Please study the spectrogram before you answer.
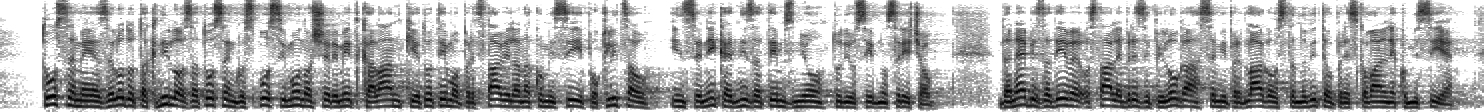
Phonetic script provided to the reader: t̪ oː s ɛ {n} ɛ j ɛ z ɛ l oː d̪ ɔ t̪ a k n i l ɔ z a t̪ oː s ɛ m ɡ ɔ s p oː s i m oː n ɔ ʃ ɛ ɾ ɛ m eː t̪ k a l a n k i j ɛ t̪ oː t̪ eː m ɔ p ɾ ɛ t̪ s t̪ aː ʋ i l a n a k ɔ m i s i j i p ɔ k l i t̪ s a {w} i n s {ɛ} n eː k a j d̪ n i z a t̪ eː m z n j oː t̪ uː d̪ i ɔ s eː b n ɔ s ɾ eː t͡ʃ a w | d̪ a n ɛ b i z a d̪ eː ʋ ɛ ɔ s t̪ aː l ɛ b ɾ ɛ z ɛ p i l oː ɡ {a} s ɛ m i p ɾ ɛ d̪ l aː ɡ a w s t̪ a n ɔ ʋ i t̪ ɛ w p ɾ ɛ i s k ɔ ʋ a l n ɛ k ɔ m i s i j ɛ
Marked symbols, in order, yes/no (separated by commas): no, yes, yes, yes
